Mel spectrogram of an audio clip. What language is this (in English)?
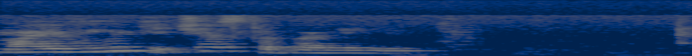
Russian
